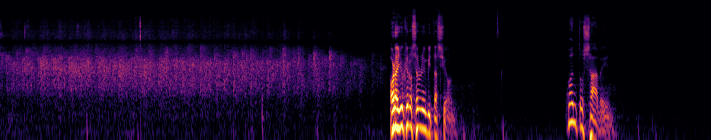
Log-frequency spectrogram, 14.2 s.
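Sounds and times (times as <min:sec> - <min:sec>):
sustained audience applause: 0:00.0 - 0:07.8
speech: 0:07.8 - 0:09.3, 0:11.4 - 0:12.4.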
